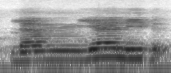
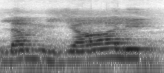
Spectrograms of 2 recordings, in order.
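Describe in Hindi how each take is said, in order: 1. 'y' के बाद का स्वर छोटा है। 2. 'y' के बाद का स्वर खींच कर लंबा पढ़ा जाता है।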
